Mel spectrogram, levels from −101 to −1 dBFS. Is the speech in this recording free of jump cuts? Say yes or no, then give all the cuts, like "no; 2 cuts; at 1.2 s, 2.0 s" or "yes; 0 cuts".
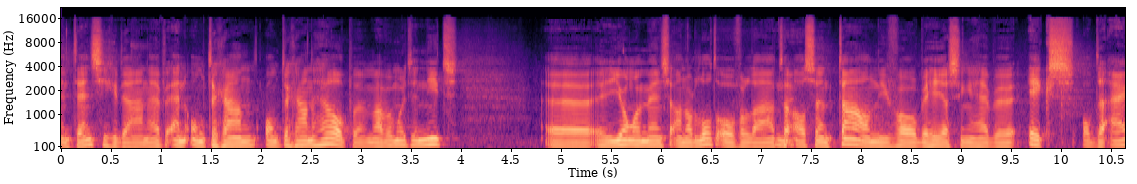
yes; 0 cuts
